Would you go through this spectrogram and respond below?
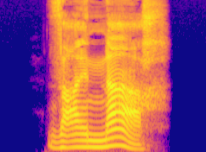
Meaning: first/third-person plural preterite of nachsehen
- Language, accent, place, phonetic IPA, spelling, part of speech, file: German, Germany, Berlin, [ˌzaːən ˈnaːx], sahen nach, verb, De-sahen nach.ogg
